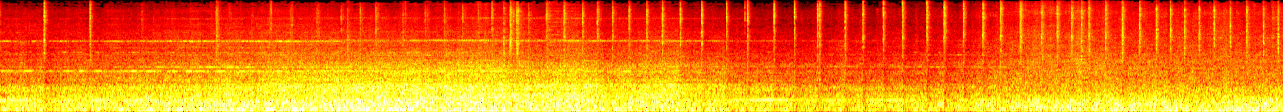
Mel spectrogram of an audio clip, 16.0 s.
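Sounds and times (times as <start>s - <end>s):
diesel locomotive rumble: 0.0s - 16.0s
freight cars rolling rumble: 0.0s - 16.0s
rapid even clicking: 6.1s - 16.0s.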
